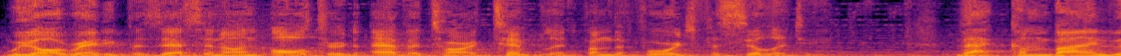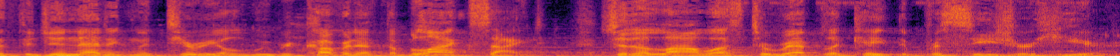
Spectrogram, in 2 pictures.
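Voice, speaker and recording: An actor playing a formal, analytical scientist in a video game cutscene, speaking precisely and with measure. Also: male voice, medium pitch, normal speed, a bit bright, close to an everyday voice. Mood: measured, serious. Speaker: chief scientist. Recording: music behind the voice.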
